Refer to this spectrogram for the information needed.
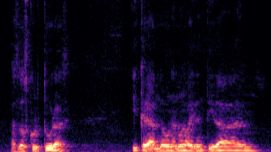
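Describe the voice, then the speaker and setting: A man speaks at a moderate pace with a very deep, low pitch and a dark, mellow tone. Room echo is audible around him. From Gibraltar. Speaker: poet and musician. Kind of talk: interview. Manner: hesitant, with fillers.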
